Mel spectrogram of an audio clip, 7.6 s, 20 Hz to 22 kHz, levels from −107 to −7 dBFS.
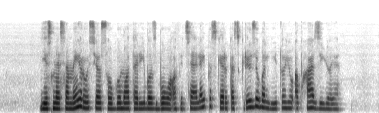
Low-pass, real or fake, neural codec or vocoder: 9.9 kHz; fake; codec, 24 kHz, 6 kbps, HILCodec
